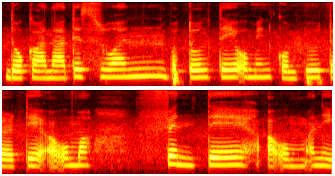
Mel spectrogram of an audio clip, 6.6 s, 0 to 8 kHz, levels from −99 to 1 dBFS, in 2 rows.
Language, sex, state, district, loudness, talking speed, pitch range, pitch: Mizo, female, Mizoram, Aizawl, -21 LUFS, 165 wpm, 205-230 Hz, 220 Hz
